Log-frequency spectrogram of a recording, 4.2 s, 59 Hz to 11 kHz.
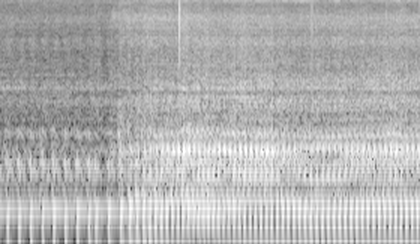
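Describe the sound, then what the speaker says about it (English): A Coleman AT125UT youth ATV engine warming up with the choke on, a steady close idle that rises as throttle is added and settles into a fast, even putter. No one speaks. "I give it a little bit of gas, let it warm up."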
